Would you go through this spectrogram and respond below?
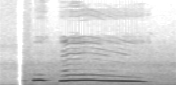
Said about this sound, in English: But we got a few owls. We do. Wait. Here they come. I can hear them. Oh, my gosh.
